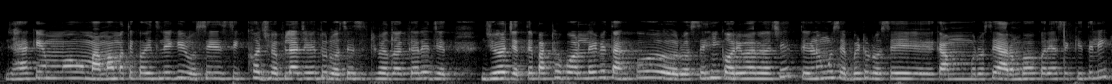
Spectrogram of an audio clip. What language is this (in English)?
Odia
